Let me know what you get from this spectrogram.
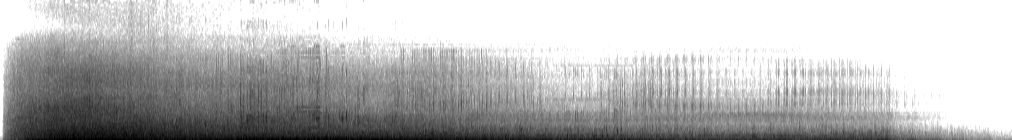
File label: magic ambience ice; sonniss gdc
